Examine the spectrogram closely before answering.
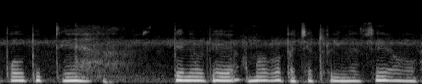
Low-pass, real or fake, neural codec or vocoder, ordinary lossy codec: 7.2 kHz; fake; codec, 24 kHz, 6 kbps, HILCodec; MP3, 64 kbps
